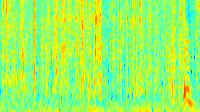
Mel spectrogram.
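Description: Thin clear plastic packaging bag crinkling as it is handled, a dense crackle throughout.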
